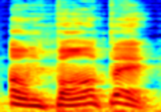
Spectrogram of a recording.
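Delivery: put-on high loud Scottish-accented shout of Mbappe. Mimicking the pundit's catchphrase for Hannah in a Scottish accent, shouted high. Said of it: "he says it with a Scottish accent".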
